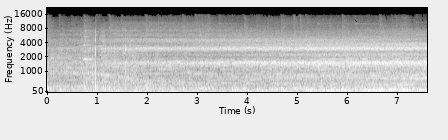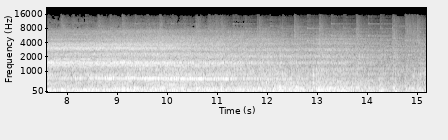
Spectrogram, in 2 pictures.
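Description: Electric commuter train at a station platform, running with a steady high-pitched whine over a low rumble, growing louder toward the middle and easing near the end. Background music plays along with it.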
